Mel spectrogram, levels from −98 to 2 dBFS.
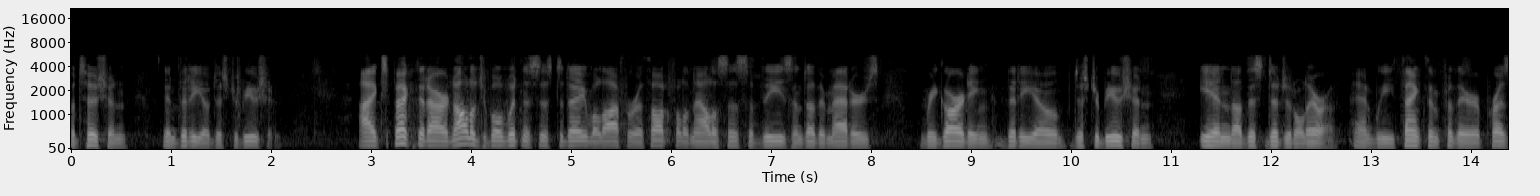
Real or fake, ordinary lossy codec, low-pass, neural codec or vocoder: real; AAC, 32 kbps; 5.4 kHz; none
